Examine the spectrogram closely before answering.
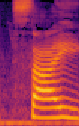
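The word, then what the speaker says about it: sigh: की क्या हो जाएगी एसआई की हो जाएगी साई क्या हो जाएगी ए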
